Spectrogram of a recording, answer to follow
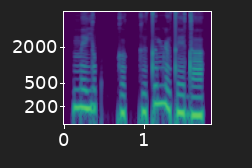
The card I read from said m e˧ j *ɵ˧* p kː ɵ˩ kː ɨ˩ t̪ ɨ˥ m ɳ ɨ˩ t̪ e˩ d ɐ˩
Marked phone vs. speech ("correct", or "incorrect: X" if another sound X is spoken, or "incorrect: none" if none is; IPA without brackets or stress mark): correct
